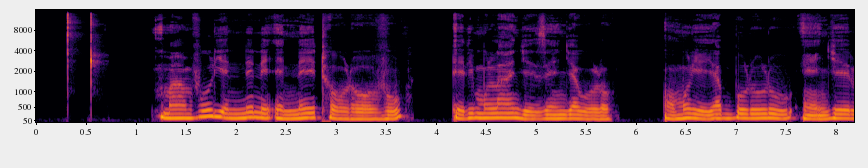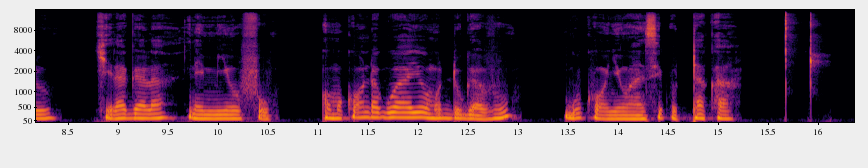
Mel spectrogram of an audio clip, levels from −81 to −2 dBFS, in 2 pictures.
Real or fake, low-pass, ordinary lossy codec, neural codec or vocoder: fake; 14.4 kHz; none; vocoder, 44.1 kHz, 128 mel bands every 512 samples, BigVGAN v2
